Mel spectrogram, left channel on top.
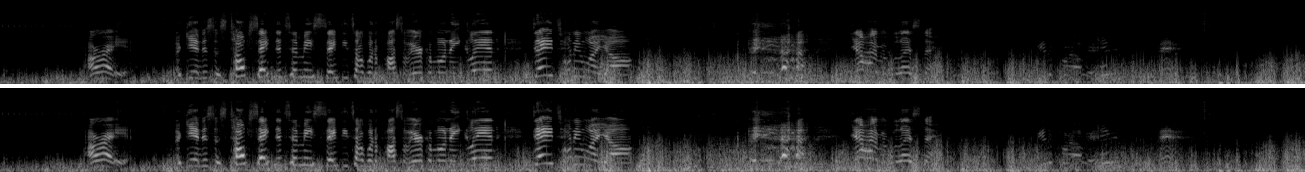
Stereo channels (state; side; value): quieter; left; 3.2 dB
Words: All right. Again, this is Talk Safety to Me, Safety Talk with Apostle Erica Monet Glenn, day 21, y'all. Y'all have a blessed day.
